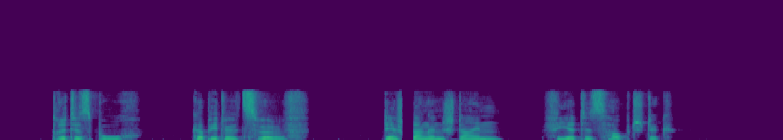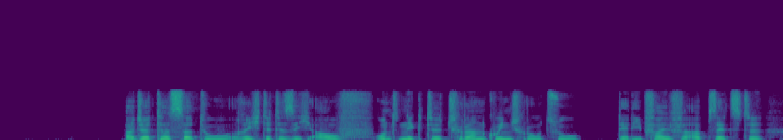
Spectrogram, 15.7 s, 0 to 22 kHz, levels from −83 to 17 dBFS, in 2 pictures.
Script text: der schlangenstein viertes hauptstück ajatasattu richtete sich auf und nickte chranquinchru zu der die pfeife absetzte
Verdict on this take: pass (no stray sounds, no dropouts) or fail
fail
